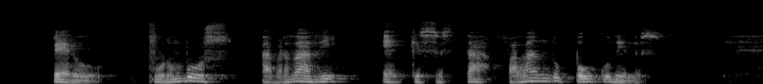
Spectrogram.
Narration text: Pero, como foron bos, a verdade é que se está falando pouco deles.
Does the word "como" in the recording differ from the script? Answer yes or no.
yes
